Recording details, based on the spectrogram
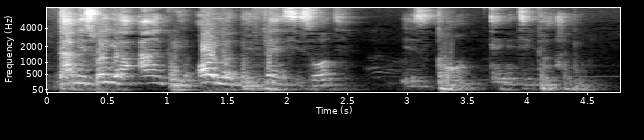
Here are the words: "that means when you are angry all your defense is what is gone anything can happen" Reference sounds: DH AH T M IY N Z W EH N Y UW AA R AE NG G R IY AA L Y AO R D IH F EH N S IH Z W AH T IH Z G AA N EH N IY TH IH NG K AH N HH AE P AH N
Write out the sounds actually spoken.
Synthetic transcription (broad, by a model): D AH T M IY N S W EH N Y UW AA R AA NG G R IY AA L Y AO D IH F EH N S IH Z W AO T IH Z G AA N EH N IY T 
